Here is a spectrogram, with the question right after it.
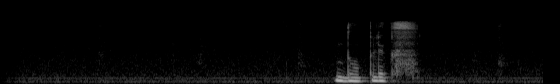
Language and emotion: Russian, neutral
